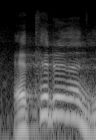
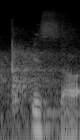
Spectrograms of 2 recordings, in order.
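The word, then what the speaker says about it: ether: 에테르는 일본식 발음이고요. 영어 발음으로는 이렇게 이서라고 합니다. 이서 아시겠죠?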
